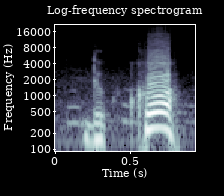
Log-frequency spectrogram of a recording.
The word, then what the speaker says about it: দুঃখ: আর খ কি হল দুঃখ হ্যা এটা বিসর্গটা খ এর মতন হয়ে যাবে উচ্চারণটা এখানে ঠিক আছে হালকা হালকা তাহলে কি হল দকারে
